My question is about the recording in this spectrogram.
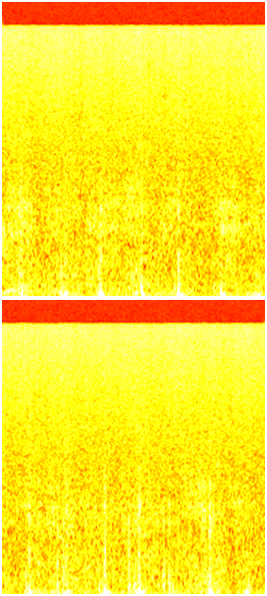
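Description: A ridden horse's hoofbeats on turf, heard from the saddle: a steady rhythm of low thuds, nearly three a second, as the horse canters.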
